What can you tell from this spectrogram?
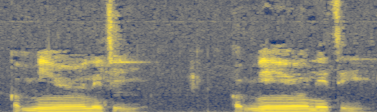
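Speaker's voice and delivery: Community with MU stretched out; teacher's demo of com-MU-nity; stressed syllable. Shown as a demonstration. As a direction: slowly lean on MU in Community, then fall. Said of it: "the one that will be pronounced louder".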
